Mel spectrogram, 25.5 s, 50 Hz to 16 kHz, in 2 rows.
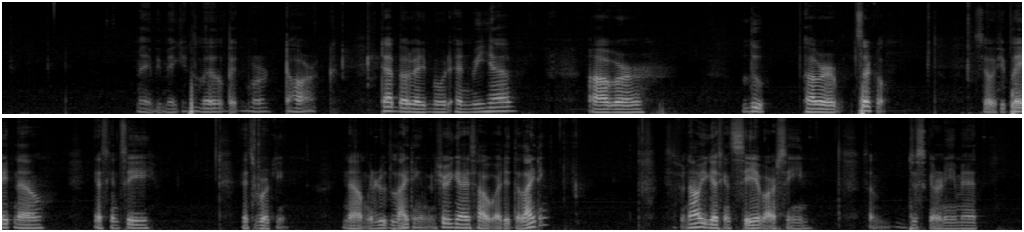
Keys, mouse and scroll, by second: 2.8 click, 4.6 Tab, 5.0 scroll down 1, 5.3-6.9 middle drag, 6.9-7.4 scroll down 2, 7.4-12.0 middle drag, 12.0 space, 16.0 space, 17.5 click, 22.0 ctrl+s.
